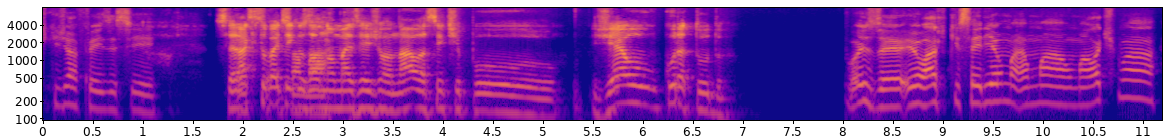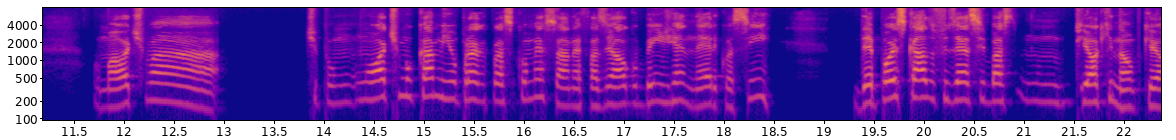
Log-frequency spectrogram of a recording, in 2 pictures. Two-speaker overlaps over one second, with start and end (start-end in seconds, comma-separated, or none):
1.9-3.1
